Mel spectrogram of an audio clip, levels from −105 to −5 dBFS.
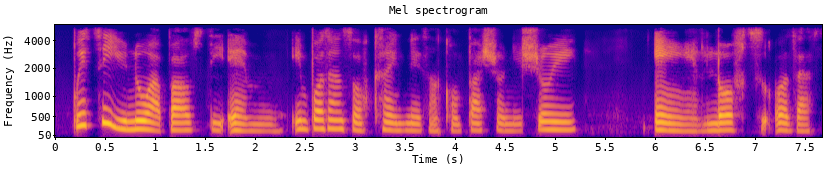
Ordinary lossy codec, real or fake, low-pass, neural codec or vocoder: none; fake; 5.4 kHz; codec, 16 kHz, 2 kbps, X-Codec, WavLM features, trained on Multilingual LibriSpeech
